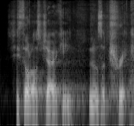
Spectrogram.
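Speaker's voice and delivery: ordinary talk, nothing marked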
